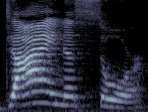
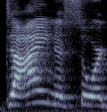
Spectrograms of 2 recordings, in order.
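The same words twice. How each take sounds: First: Dinosaur drawn out slowly and louder; slow sounded word. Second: Dinosaur at normal pace, louder; quick firm dinosaur after the D; sounding out D. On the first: Teacher to pupils, slow loud dinosaur. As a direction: stretch dinosaur so kids hear the D. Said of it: "It's a D". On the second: Teacher to pupils, firm dinosaur. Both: Shown as a demonstration.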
